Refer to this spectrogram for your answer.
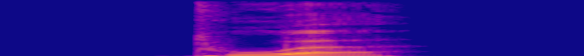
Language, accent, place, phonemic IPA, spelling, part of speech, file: German, Germany, Berlin, /ˈtuːə/, tue, verb, De-tue.ogg
- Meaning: inflection of tun: 1. first-person singular present 2. first/third-person singular subjunctive I 3. singular imperative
